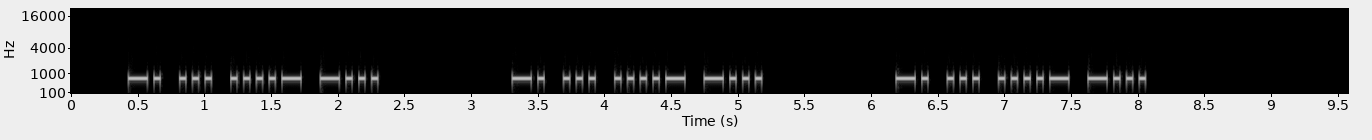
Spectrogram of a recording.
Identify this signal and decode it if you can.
Morse code, heard as a keyed tone, about 25 wpm, 700 Hz. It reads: NS4B NS4B NS4B
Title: USA Call Signs - 4 Characters - Repeated 3x - 25wpm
